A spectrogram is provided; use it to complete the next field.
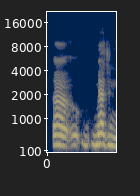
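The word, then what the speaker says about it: Mazzini: इस आपकी बुक में जो लिखा है नाम, वो लिखा है मैथिसिनी, ठीक है, मैथिसिनी लिखा है, लेकिन मैंने इसका नेट पर प्रोनाउंसिएशन देखा तो उन्होंने मैजनी बता रखा था, ठीक है, मैजनी, उन्होंने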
